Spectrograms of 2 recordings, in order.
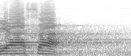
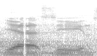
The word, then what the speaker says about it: Yasin: Ada yang baca Yasa. Karena kalau orang baca Iqra itu, kitab Iqra, bukan kitab Baghdadiyah, itu biasanya dia bacanya Yasa. Padahal di sini ya Yasin, surah Yasin. Wal Qur'anil Hakim innaka nal mursalin.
